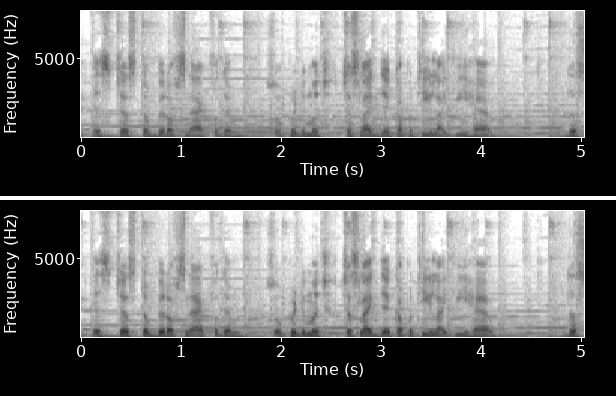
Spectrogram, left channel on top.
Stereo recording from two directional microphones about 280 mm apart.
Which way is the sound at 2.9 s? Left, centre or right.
Centre.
